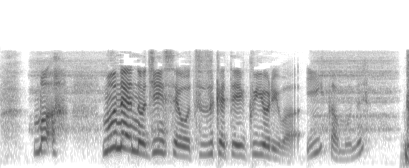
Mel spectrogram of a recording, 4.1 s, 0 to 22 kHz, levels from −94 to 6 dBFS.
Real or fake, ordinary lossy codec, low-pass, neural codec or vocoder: real; none; 7.2 kHz; none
